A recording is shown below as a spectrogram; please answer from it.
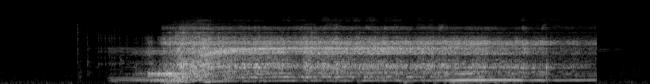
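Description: Countertop blender motor starting up about a second in and running steadily at full speed, blending mango chunks, frozen raspberries and Greek yogurt into a smoothie, then cutting off suddenly at the end.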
